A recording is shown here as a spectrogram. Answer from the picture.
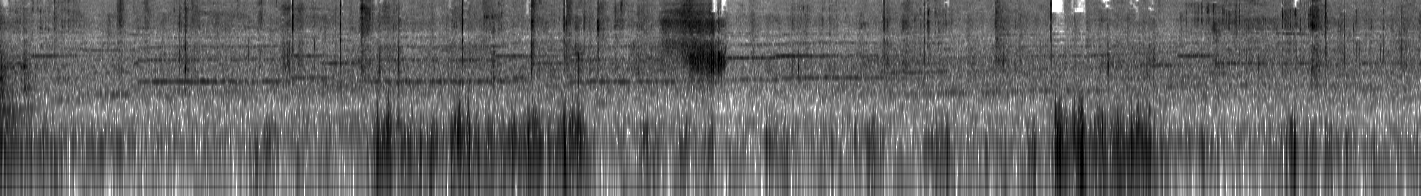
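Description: Footsteps on pavement and rustle from a handheld camera while walking, over a faint outdoor background with a few thin, faint high tones.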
